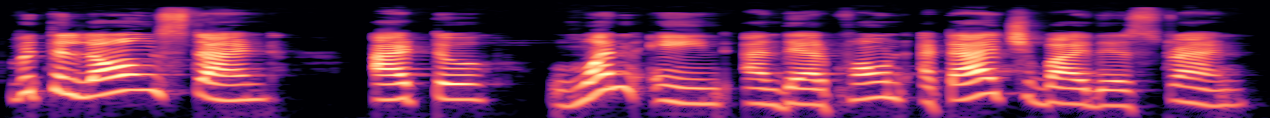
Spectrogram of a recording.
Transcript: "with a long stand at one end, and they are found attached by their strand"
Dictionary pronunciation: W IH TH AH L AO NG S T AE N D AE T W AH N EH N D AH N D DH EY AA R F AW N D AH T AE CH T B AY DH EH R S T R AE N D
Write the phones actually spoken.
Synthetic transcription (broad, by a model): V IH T AH L AO NG S T AE N D AE T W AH N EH N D AH N D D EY AA R F AW N D AH T AE CH T B AY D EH R S T R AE N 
